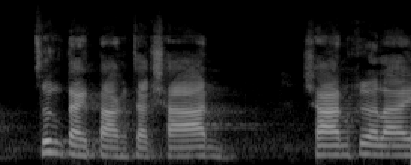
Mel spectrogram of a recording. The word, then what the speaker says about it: ฌาน: อ่าน ว่า ฌาน (Jhana) ถ้า อย่าง นั้น สมาธิ และ ปัญญา เปรียบ เสมือน ความ สามารถ ทาง จิตวิญญาณ ล่ะ ก็ ...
